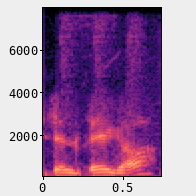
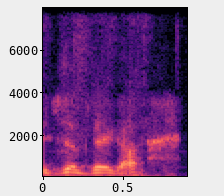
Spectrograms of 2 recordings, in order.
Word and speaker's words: Zellweger: You can't pronounce the W as a W. It's got to be a V, so it would be Zellweger. – Okay. – Renee Zellweger.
